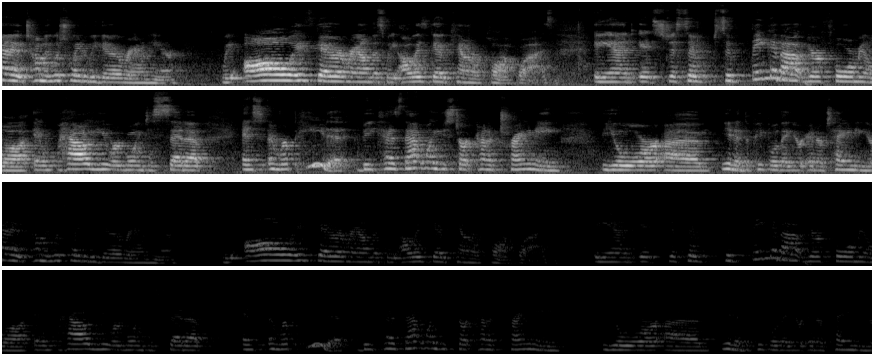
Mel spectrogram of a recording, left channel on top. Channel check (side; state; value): right; quieter; 31.9 dB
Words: Tommy, which way do we go around here? We always go around this. We always go counterclockwise. And it's just, so think about your formula and how you are going to set up and repeat it, because that way you start kind of training your, the people that you're entertaining,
